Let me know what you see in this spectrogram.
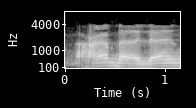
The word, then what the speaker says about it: عَمَلًا: عذابٌ شديدٌ قوماً غيركم قوماً غيركم عملاً صالحاً عملاً صالحاً. – Remember that ميم عامة, that ميم must be pronounced clearly. – عَمَلًا. – If we say too fast sometimes, it seems like we're saying عَمْلًا, عَمْلًا. But عَمَلًا, عَمَلًا صَالِحًا.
